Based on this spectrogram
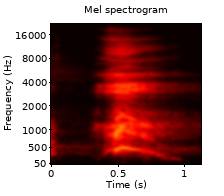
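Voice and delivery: sharp high gasp of shock. Retold or imitated. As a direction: gasp as if caught out. Girl gasps in shock. (깜짝 놀란 헉 소리)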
